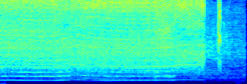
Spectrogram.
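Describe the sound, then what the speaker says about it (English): A power sander whines steadily and close against a wooden Adirondack chair being smoothed, a high hum with a faint tonal drone that cuts off near the end. "and then I sand it all smooth."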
